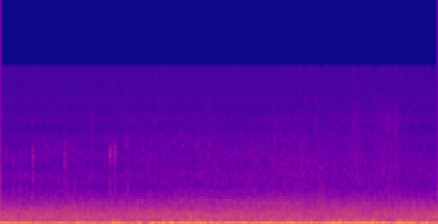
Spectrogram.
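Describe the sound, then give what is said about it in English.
Breezy wind blows outdoors at night on the south side of Ottawa: a steady, low, rumbling rush with uneven gusts and no voices. “Nice breezy night out here.”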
